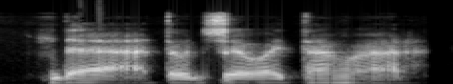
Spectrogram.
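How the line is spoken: Chuckle from darkness. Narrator (Russian): хохотнул кто-то из темноты

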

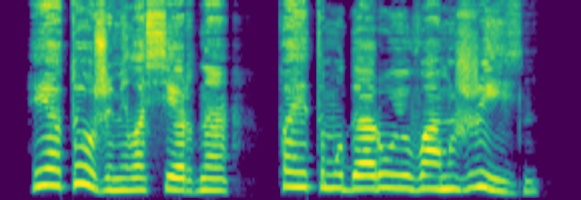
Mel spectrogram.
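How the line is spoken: Breathed into face. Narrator (Russian): Алекс выдохнул ему в лицо

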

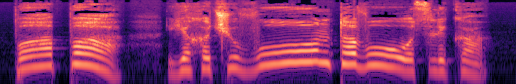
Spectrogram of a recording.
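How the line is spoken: Shout. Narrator (Russian): крикнул он

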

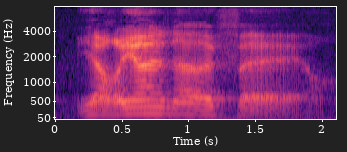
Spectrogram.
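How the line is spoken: Said coldly. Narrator (French): dit froidement Sykes

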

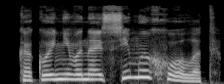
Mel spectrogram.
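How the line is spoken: Groan. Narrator (Russian): простонала Мирабель

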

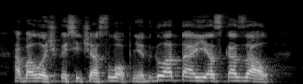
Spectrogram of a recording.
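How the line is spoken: Old man nearly screaming. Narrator (Russian): чуть ли не вопил старик

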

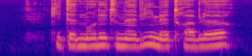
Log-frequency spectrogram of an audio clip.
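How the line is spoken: Curt reply. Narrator (French): répondit sèchement Graviel

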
